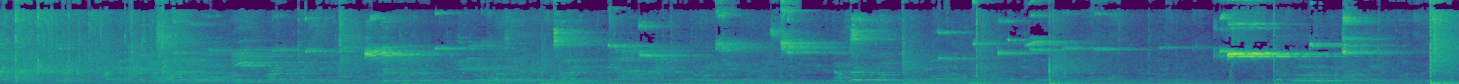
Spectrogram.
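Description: Young men call out to each other in a large echoing gym.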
